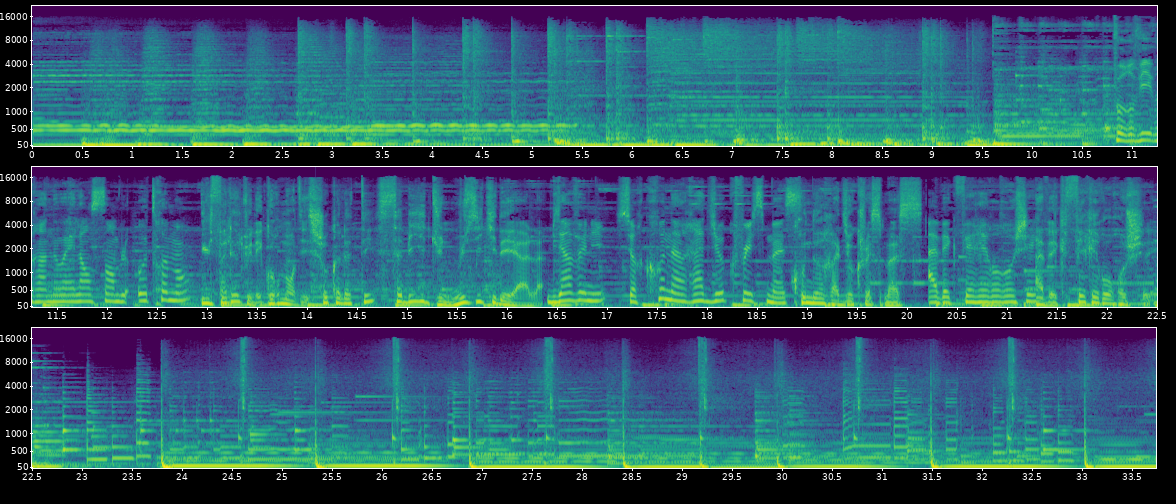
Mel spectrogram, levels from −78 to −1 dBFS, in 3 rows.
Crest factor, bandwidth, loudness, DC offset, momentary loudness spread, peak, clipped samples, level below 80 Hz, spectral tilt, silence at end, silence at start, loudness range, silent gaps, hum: 12 dB; 17 kHz; -14 LUFS; under 0.1%; 5 LU; 0 dBFS; under 0.1%; -16 dBFS; -5 dB/octave; 0 s; 0 s; 2 LU; none; none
